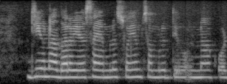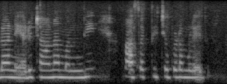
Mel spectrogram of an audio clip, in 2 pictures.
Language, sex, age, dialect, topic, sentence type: Telugu, female, 60-100, Southern, agriculture, statement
